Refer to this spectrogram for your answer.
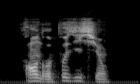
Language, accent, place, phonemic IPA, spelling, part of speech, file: French, France, Lyon, /pʁɑ̃.dʁə po.zi.sjɔ̃/, prendre position, verb, LL-Q150 (fra)-prendre position.wav
- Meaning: 1. to take position, to assume position 2. to take a stand, to make a stand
